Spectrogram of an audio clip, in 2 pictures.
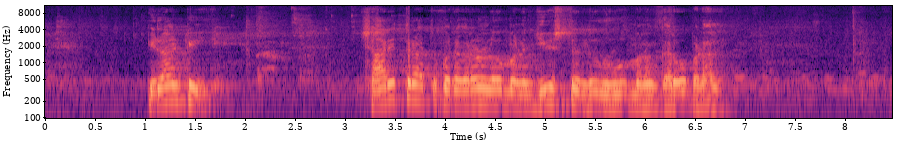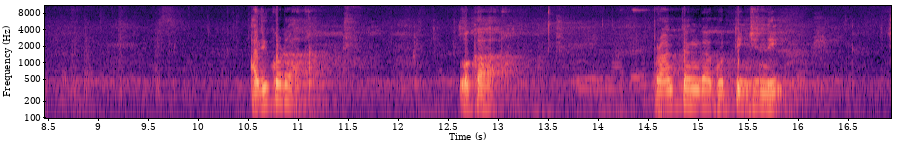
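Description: A man speaks slowly through a loudspeaker in a large echoing hall.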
